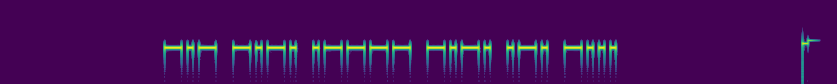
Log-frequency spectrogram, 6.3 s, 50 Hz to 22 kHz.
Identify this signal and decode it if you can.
Morse code, heard as a keyed tone, about 28 wpm, 700 Hz. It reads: KC1CRB
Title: USA Call Signs - 6 Characters - 3x Character Spacing - 28wpm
